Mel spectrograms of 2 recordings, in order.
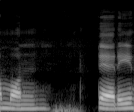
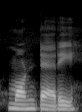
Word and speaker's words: Monterey: And quickly began a relationship with कैरलोटा मॉन्टेरे whom he married in 1929।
